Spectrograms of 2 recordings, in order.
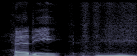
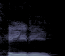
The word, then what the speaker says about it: Hetty: Her name is Haiti, but it's spelled Hetty. And this poor girl, everywhere she went, whatever class, it was like, all right, Hetty, and she's like, it's Haiti, but it's spelled Hetty. Hetty, and yeah.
